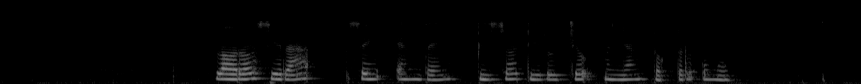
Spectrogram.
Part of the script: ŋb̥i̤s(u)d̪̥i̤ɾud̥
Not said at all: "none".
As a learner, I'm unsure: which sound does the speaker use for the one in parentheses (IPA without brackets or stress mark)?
ɔ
